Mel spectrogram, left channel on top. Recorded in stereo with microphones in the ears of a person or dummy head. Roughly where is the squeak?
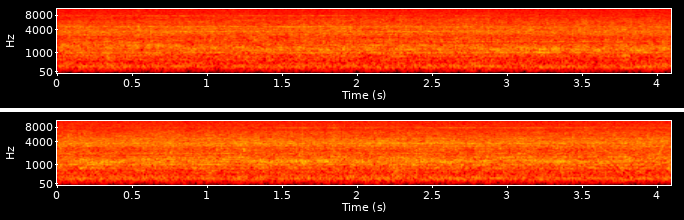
I don't hear a squeak.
